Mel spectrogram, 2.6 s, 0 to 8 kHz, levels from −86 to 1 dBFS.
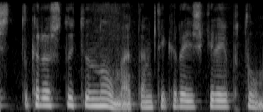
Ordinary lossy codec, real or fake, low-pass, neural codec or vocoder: MP3, 64 kbps; real; 7.2 kHz; none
